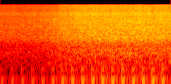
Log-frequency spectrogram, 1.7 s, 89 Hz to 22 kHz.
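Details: 2010 Honda TMX155 motorcycle, after adjustment for engine noise: an even, steady single-cylinder thump at idle with no ticking or knocking, after an earlier rattle traced to the exhaust; normal idle.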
